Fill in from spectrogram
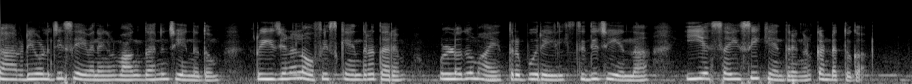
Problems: none marked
